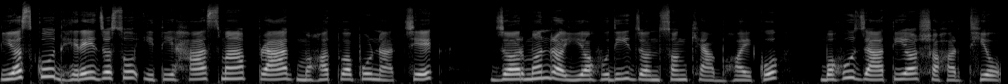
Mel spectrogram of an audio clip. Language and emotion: Nepali, neutral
